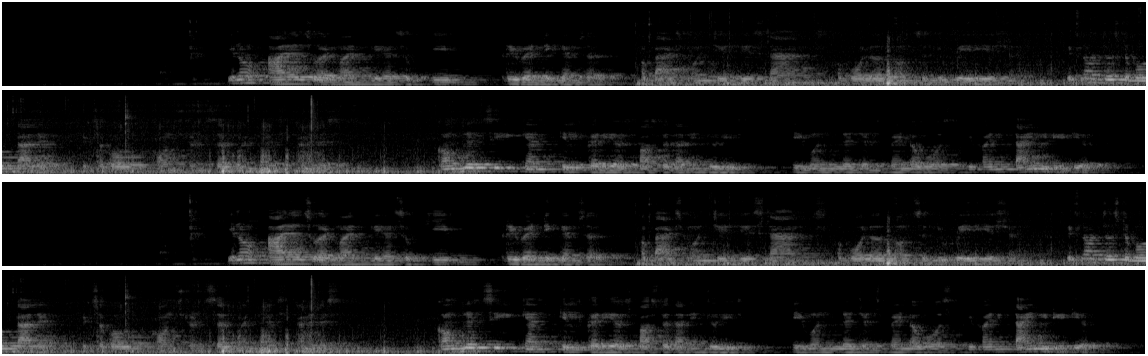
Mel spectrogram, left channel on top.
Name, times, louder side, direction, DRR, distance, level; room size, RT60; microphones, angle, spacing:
voice 1, 2.3-4.6 5.0-6.1 6.4-10.2 10.6-12.0 12.2-14.9 15.8-18.9 19.3-22.3, equal, 25° right, 4 dB, 5.3 m, -36 dB
sound 1, 6.3-16.3, equal, 5° left, 1.3 m, -40 dB
30.0 x 25.5 x 7.0 m, 0.86 s
head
